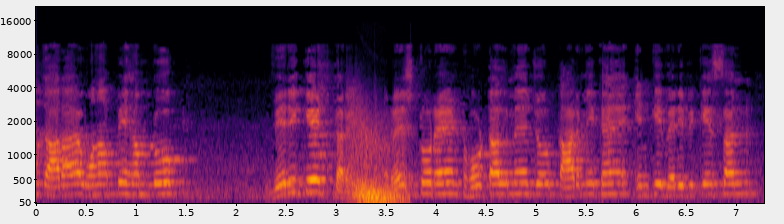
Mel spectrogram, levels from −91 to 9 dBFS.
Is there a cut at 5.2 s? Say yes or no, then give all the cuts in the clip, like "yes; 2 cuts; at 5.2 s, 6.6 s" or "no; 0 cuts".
no; 1 cut; at 3.4 s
